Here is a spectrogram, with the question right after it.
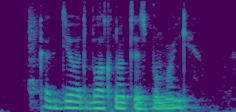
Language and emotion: Russian, neutral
